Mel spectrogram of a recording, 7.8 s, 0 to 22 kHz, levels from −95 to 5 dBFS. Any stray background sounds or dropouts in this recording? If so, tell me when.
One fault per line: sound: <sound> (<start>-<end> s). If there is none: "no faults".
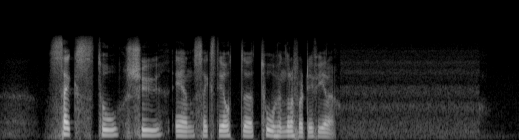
no faults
